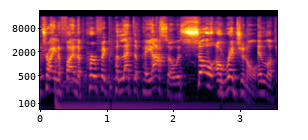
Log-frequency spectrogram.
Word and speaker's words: Paleta Payaso: My good friend Raul was voice coaching me last night, making sure that I pronounce it correctly. Paleta Payaso. Paleta Payaso.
